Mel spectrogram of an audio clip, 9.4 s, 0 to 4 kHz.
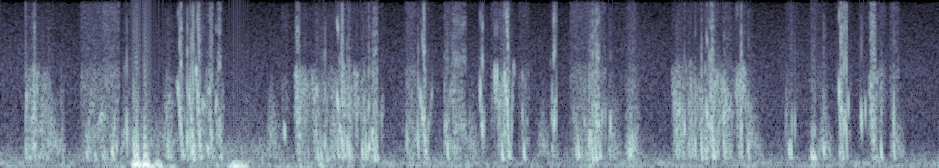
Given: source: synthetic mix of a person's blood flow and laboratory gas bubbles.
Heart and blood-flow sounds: Doppler ultrasound of blood flow; subclavian vein
0.26-0.67 s: bubbles
0.80-1.20 s: bubbles
1.23-1.38 s: bubbles
1.64-2.25 s: bubbles
2.81-2.89 s: bubbles
2.94-3.84 s: bubbles
4.05-4.32 s: bubbles
4.44-4.66 s: bubbles
4.78-4.88 s: bubbles
4.91-5.16 s: bubbles
5.19-5.29 s: bubbles
5.49-5.56 s: bubbles
5.70-6.41 s: bubbles
6.71-7.53 s: bubbles
7.86-7.99 s: bubbles
8.09-8.30 s: bubbles
8.36-8.52 s: bubbles
8.59-8.86 s: bubbles
8.90-8.99 s: bubbles
From the record:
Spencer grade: 3 (all of the cardiac periods contain showers or single bubble signals, but not dominating or overriding the cardiac motion signals); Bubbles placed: anywhere in the cardiac cycle

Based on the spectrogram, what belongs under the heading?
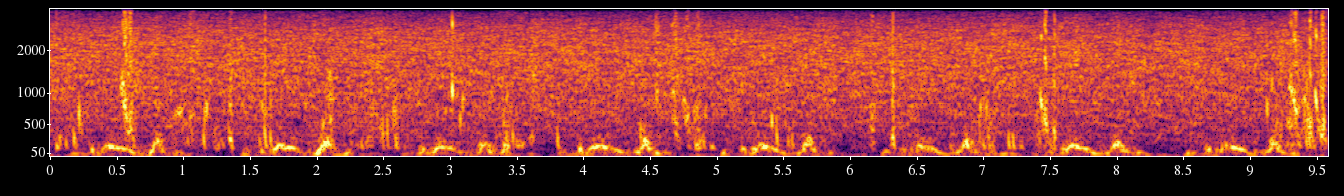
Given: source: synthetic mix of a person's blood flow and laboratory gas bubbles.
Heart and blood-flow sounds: Doppler ultrasound of blood flow; precordium
0.06-0.29 s: bubbles
0.51-0.70 s: bubbles
0.79-1.42 s: bubbles
1.55-1.75 s: bubbles
2.08-2.18 s: bubbles
2.26-2.70 s: bubbles
3.01-3.16 s: bubbles
3.35-3.67 s: bubbles
3.80-3.88 s: bubbles
4.41-4.52 s: bubbles
4.54-4.59 s: bubbles
4.67-5.01 s: bubbles
5.40-5.61 s: bubbles
6.16-6.22 s: bubbles
6.30-6.42 s: bubbles
6.86-7.12 s: bubbles
7.17-7.33 s: bubbles
7.39-7.59 s: bubbles
9.12-9.59 s: bubbles
From the record:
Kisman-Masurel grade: 232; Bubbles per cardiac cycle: several, 3 to 8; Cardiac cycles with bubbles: 50 to 99%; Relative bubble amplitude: moderate (0.250 to 0.450); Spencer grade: 3 (all of the cardiac periods contain showers or single bubble signals, but not dominating or overriding the cardiac motion signals); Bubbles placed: anywhere in the cardiac cycle

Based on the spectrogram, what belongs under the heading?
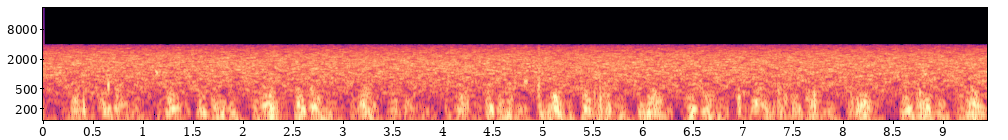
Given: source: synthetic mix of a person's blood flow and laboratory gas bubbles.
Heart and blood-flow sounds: Doppler ultrasound of blood flow; precordium
0.38-0.45 s: bubbles
0.61-0.69 s: bubbles
1.11-1.17 s: bubbles
4.80-4.85 s: bubbles
4.92-5.01 s: bubbles
5.47-5.62 s: bubbles
6.92-7.01 s: bubbles
7.17-7.53 s: bubbles
7.67-7.75 s: bubbles
8.06-8.21 s: bubbles
From the record:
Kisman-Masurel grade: 122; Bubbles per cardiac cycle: 1 to 2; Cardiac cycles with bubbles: 10 to 50%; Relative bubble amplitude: moderate (0.250 to 0.450); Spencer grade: 2 (many but less than half of the cardiac periods contain bubble signals, singularly or in groups); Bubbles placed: anywhere in the cardiac cycle

